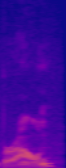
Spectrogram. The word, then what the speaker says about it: Braun: And now running is number three, Ryan Brown. Spelled like Braun, but pronounced like Brown.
